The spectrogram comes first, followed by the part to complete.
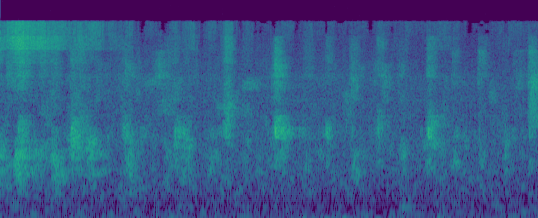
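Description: Applause from a small seated audience, heard as scattered hand claps that thin out and fade away.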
